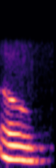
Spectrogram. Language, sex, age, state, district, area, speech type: Bodo, female, 30-45, Assam, Kokrajhar, rural, conversation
